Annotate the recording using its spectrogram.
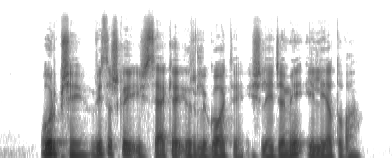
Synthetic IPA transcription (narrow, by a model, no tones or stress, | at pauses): ʊɾʲpʲʃʲɛɪʋʲɪsʲɪʃkɐɪʔɪʃʲsʲæːkʲɛɪɾlʲɪɡoːt̪ʲɪɪʃʲlʲɛɪd͡ʒʲɛmʲɪʔilʲiɛt̪ʊʋɑ̰ː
